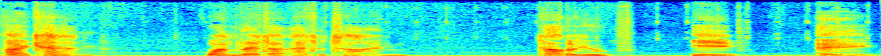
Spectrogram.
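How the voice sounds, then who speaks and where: A man's voice: background noise, heavily acted. A man playing an ancient, worn-out robot in a radio comedy drama, weary, doleful and sardonic, full of gloom and self-pity. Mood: slow, failing. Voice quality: low, weary drone.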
